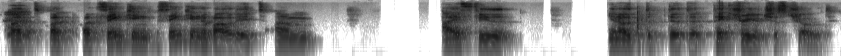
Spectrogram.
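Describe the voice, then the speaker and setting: A man's voice: medium pitch, expressive, takes it slowly, darkish tone. A middle-aged Swiss man with a Swiss accent, not a native English speaker, answering interview questions in a thoughtful, conversational way with frequent "you know" and "right?" asides. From Switzerland. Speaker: interviewed scientist. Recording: echoey room.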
